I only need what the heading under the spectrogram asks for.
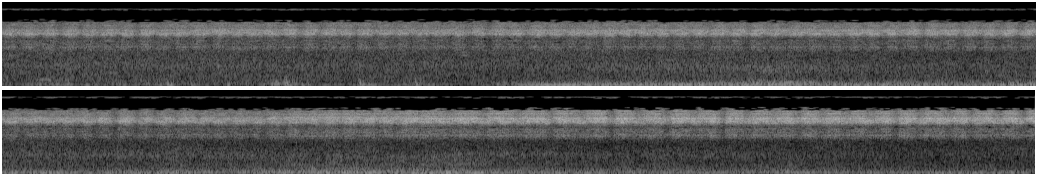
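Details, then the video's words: Quieter cicada chorus in an Italian park: a thin, high, rapidly throbbing buzz sits behind heavier wind and passing-car rumble that swells after a few seconds and stays loud. "Cicadas wind real atmosphere in an Italian park"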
